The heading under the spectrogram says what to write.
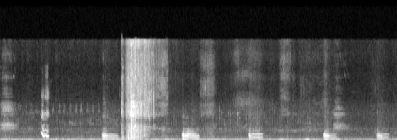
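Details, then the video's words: Male dakhni teetar (francolin) repeating clear, upward-curving notes with a strong overtone about once a second, interrupted by one loud broadband rustle or blow, with a low rumble underneath. "teeter sound male,teetar ke voice,dakhni teetar defferernt sounds"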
